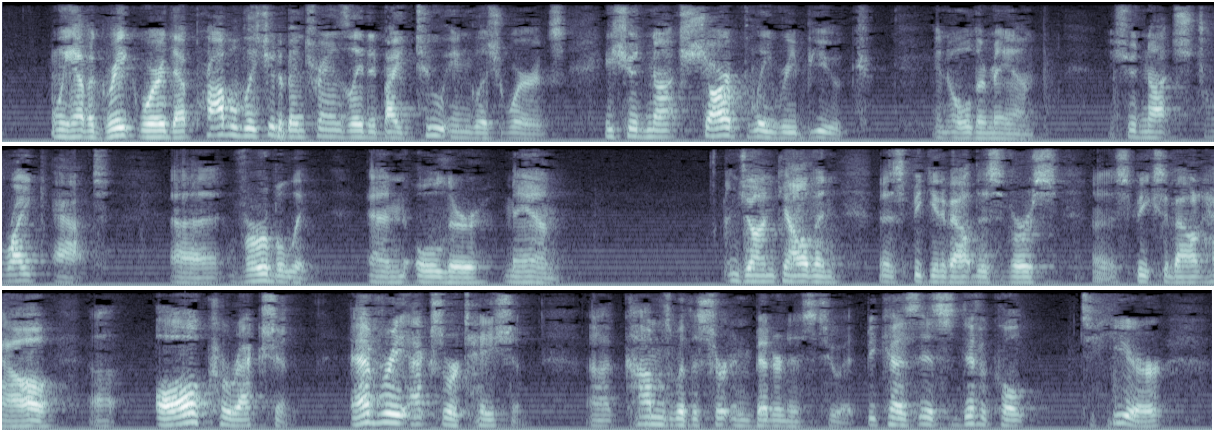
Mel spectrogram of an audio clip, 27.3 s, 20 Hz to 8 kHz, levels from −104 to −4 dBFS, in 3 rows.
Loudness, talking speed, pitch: -21 LUFS, 140 wpm, 115 Hz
